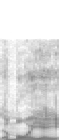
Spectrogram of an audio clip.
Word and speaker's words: Ammoye: to search for is ammoy. A m o y e. So I thought silent. The e is silent.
